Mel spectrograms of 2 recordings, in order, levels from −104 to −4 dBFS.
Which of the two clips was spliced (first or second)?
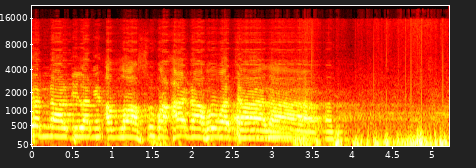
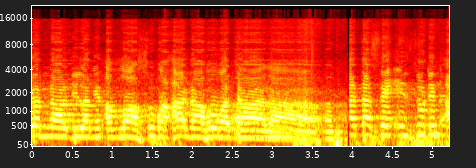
second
